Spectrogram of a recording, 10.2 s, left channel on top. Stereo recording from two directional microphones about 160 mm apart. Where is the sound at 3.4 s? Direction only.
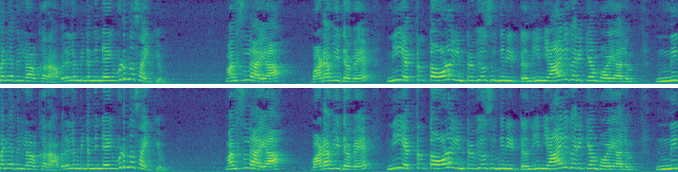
20° right (ahead or behind).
